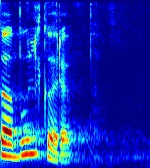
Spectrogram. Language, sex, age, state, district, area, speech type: Goan Konkani, female, 30-45, Goa, Bardez, rural, read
